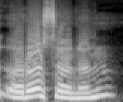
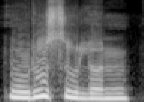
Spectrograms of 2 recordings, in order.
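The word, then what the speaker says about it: رُسُلٌ: It shouldn't be pronounced as Rosulun because it's Ru sound, so it's basically Dhamma, so it will be Rusulun.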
